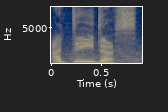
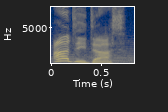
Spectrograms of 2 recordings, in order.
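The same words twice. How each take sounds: First: The name is said the American way. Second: The name is said the German way. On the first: The speaker calls it wrong. "not Adidas America" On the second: The speaker calls it right. "which is why the company is called Adidas"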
